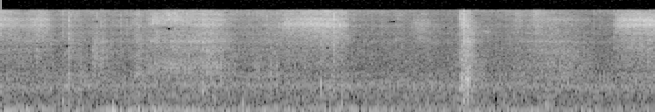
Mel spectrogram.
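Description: Handheld camera moved around outdoors: a low rumble with scattered light knocks, and one short sharp sound about three seconds in.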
